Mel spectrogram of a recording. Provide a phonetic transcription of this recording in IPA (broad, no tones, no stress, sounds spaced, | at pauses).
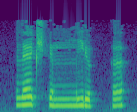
ð ɛ t͡ʃʰ ɪ mː i ɾʲ ʊ kː ə̃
